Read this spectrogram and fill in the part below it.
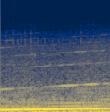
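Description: Supercharged Honda CR-Z hybrid with a stock exhaust accelerating in economy mode, a steady, loud engine drone with a tone that climbs throughout, heard from close by with no talking.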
